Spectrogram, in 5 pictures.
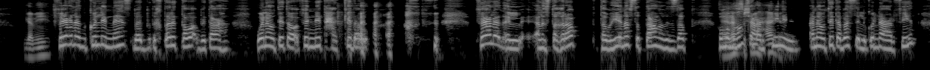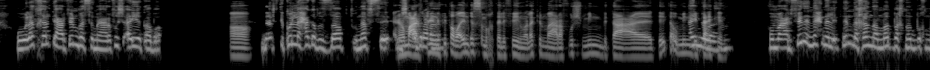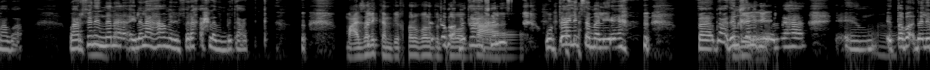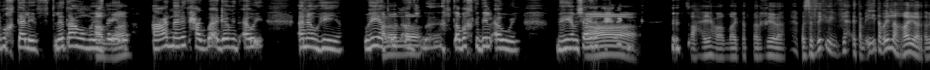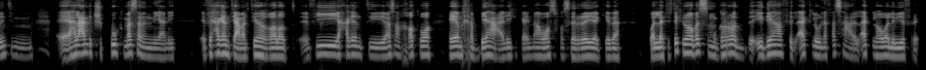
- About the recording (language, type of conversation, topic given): Arabic, podcast, إيه الأكلة اللي بتفكّرك بجذورك ومين اللي بيعملها؟
- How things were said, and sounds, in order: laugh; laugh; laugh; laughing while speaking: "ماليا"; laughing while speaking: "أصل"; laugh; other background noise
